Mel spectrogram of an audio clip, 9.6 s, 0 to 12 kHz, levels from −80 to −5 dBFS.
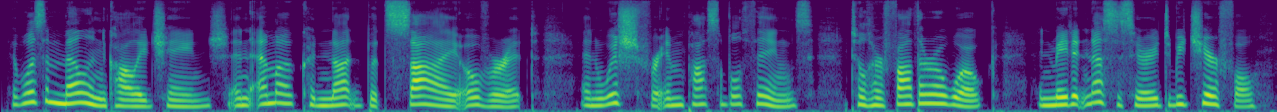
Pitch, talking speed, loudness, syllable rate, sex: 225 Hz, 180 wpm, -18 LUFS, 5.3 syllables/s, female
